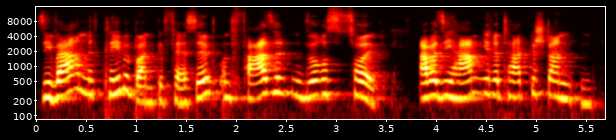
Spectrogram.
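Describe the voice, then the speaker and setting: A woman reads out a courteous, elegant older gentleman from a children's storybook. He speaks politely and earnestly, with a fairly light voice for a man. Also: sits high, moderate pace. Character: tall elegant older gentleman, genial businessman.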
